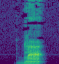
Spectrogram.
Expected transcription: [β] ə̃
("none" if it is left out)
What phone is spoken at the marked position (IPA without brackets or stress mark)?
b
